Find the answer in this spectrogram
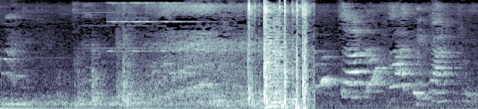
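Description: A quick, loud run of several knocks lasting under a second, about three and a half seconds in, among children's voices.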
